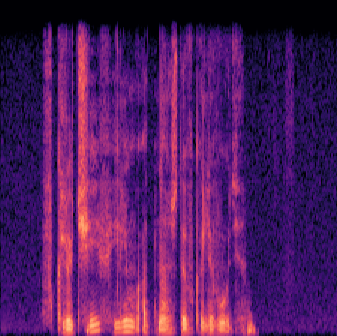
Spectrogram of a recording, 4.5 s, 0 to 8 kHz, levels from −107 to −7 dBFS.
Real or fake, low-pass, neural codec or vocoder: real; 7.2 kHz; none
